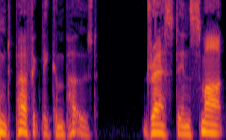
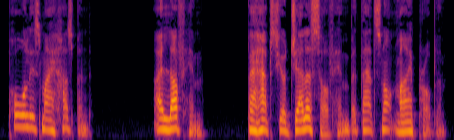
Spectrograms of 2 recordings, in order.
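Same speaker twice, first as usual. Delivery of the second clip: lightly higher, pleading woman's voice; Tamsin's voice; 7 semitones higher than usual. A narrator's reading. Tamsin pushing Michael away, a lightly voiced young woman. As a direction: voice the anxious wife lightly higher.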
